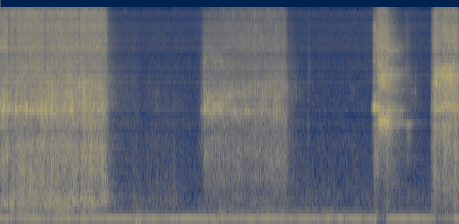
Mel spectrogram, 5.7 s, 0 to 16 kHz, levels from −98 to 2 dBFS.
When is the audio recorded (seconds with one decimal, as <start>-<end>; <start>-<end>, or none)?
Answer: none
